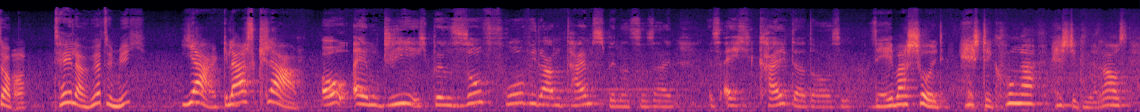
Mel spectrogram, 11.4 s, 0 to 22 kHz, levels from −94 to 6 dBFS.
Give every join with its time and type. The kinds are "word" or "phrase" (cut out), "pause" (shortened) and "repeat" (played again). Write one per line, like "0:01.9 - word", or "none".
none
